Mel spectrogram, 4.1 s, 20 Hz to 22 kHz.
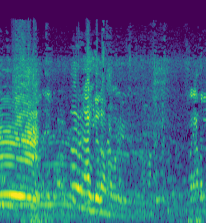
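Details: Young bulls and heifer calves at the Aftabganj cattle market on 3 February. One drawn-out, harmonic moo falls steadily in pitch over about two seconds. Men talk nearby, and market chatter continues underneath.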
